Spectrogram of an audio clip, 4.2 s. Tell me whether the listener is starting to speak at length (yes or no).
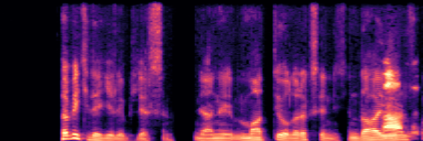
no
